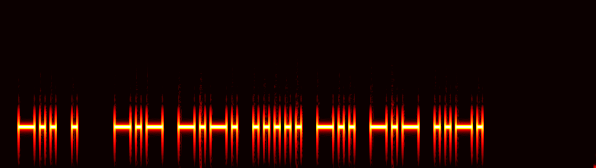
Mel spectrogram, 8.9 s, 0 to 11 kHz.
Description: Morse code, heard as a keyed tone, about 15 wpm, 700 Hz. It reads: DE KC5DKF
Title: USA Callsign DE Callsign - 6 Characters - 15wpm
